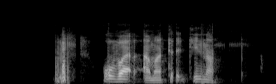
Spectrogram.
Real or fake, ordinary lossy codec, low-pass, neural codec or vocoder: fake; AAC, 48 kbps; 7.2 kHz; vocoder, 22.05 kHz, 80 mel bands, WaveNeXt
